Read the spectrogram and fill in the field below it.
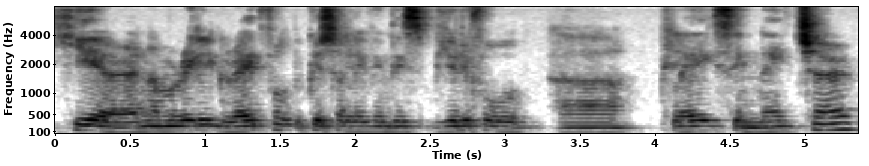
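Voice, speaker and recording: This man has a medium-pitched voice with a dark, mellow tone and a Greek accent. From Greece. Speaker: artist. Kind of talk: casual interview. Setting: his art studio.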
